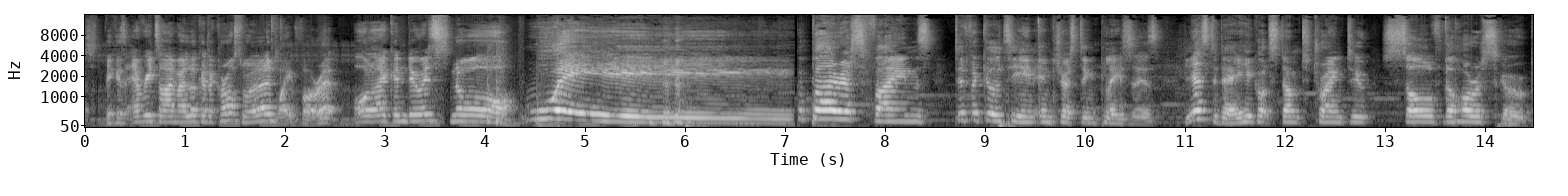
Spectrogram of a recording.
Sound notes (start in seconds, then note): 4.4 ba dum tss; 5.4 chuckles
